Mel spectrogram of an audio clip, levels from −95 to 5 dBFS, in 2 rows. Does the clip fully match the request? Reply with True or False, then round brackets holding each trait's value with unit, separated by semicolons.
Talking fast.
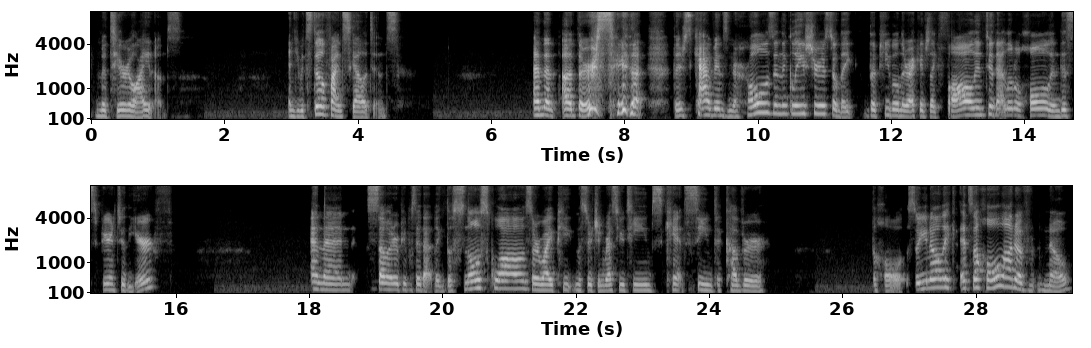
False (150 wpm)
